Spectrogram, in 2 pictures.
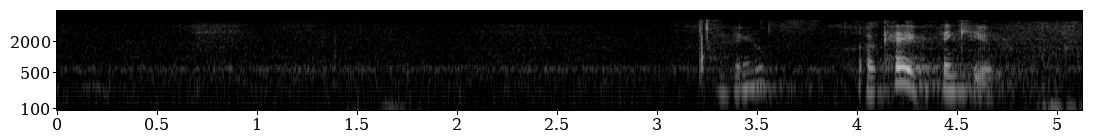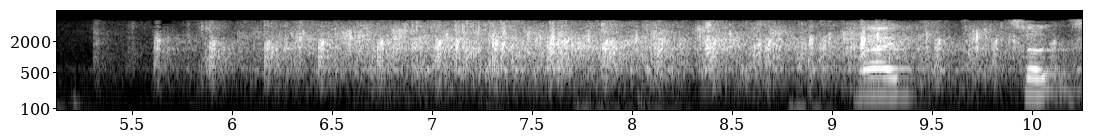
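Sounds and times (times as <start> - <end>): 
speech: 3.5 - 4.9, 9.2 - 10.2
audience applause: 5.3 - 10.2.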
